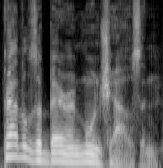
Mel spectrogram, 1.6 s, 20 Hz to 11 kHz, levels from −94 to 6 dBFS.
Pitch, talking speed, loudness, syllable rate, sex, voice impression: 120 Hz, 145 wpm, -15 LUFS, 5.2 syllables/s, male, masculine, middle-aged, relaxed, slightly weak, muffled, raspy, intellectual, calm, mature, slightly reassuring, wild, modest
